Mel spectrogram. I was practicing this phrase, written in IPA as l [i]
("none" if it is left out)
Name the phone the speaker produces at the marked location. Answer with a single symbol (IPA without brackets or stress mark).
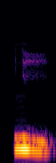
i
